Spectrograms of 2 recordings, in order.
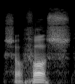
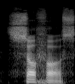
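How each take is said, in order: First: The stress is on the last syllable. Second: The stress is on the first syllable. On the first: The speaker calls it right. "The accents on the final there" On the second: The speaker calls it wrong. "not sophos"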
